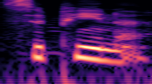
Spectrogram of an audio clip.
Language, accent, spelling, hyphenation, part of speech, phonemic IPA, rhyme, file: English, General American, subpoena, sub‧poe‧na, noun / verb, /sə(b)ˈpi.nə/, -iːnə, En-us-subpoena.ogg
